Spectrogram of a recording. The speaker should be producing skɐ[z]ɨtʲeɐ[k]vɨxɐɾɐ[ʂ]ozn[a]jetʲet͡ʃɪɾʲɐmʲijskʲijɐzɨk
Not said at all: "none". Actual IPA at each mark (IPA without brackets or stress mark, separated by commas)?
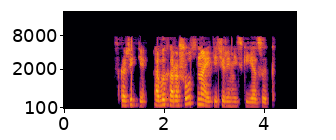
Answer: ʐ, none, ʂ, a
